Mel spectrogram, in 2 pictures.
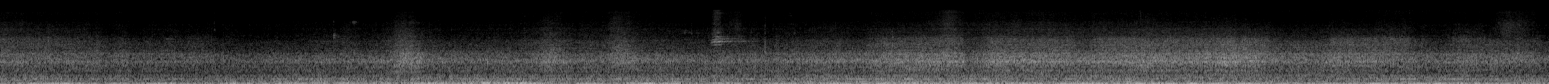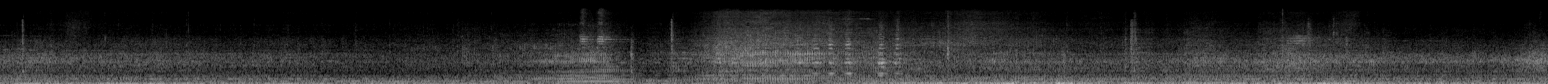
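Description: Car driving slowly through town streets, its engine and tyre noise heard from inside the cabin. A short car horn toot sounds about two-thirds of the way through.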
